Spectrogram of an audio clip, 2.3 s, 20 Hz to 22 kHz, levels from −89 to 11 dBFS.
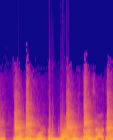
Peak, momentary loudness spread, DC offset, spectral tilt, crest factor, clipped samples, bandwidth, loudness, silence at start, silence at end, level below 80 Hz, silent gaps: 0 dBFS; 3 LU; under 0.1%; -5.5 dB/octave; 10 dB; 2%; 12 kHz; -10 LUFS; 0 s; 0 s; -14 dBFS; none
